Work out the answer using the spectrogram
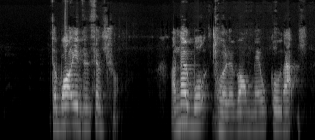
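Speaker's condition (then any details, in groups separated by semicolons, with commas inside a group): Cerebral palsy; obvious speech impediment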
